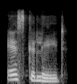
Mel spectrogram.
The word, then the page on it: escalade: Indian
